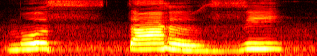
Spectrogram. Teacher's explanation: مستہ، زا کے نیچے زیر ہے اس لیے زا کو کھینچنا نہیں ہے، صرف سیٹی کی آواز آنی چاہیے، سین میں بھی زا میں بھی. مستہزئ، واو ساکن سے پہلے حمزہ پہ پیش، واو مدہ، اسے ہم کھینچ کے پڑھیں گے.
